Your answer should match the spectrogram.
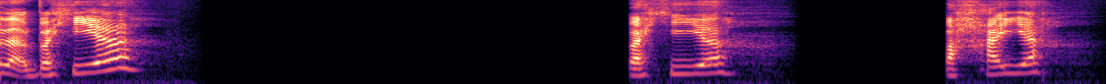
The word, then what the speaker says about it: Bahia: Lugar Bahia? Bahia? How do I say that? Bahia? Bahia? Bahia? Bahia? Silent Age. Bahia.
